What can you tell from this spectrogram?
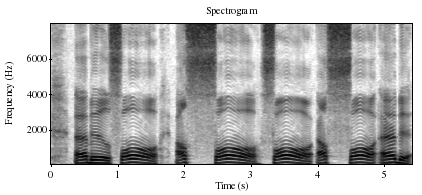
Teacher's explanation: জিহ্বার মাথাটা নিচের দাঁতের গোড়ায় লাগাতে হবে, তাহলে ধারালো শার্প আওয়াজটা হবে, যেটাকে সফির বলা হয়।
